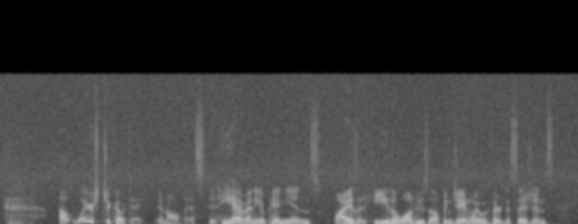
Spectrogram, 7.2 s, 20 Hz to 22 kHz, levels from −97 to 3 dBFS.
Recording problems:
hiss; noticeable; throughout; 15 dB below the speech

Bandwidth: 14.5 kHz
